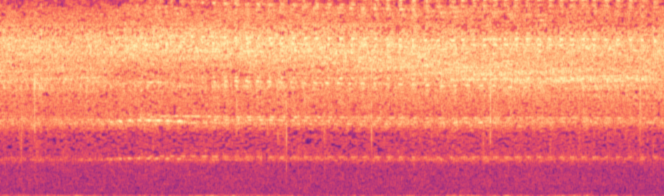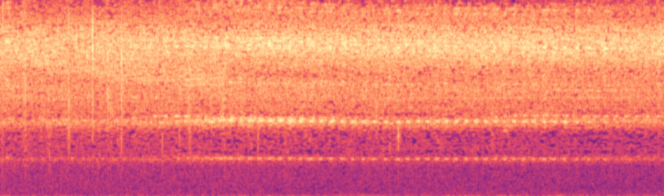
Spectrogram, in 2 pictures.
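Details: Chorus of higurashi cicadas in a forest, a continuous high metallic shimmer with slight pulsing texture and a faint steady lower tone, over a quiet background of wind and leaves.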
